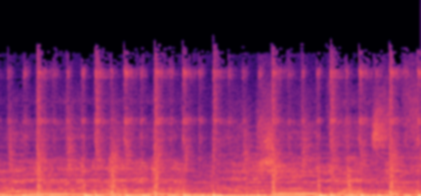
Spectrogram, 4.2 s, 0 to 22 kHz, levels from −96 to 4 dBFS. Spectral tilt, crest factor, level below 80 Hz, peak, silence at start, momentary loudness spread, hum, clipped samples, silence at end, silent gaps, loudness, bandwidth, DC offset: -5 dB/octave; 12 dB; -20 dBFS; 0 dBFS; 0 s; 1 LU; none; under 0.1%; 0 s; none; -14 LUFS; 17.5 kHz; under 0.1%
